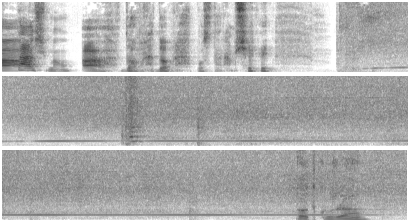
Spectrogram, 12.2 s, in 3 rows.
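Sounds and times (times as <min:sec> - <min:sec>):
speech: 0:00.0 - 0:03.8, 0:11.0 - 0:12.0
vacuum cleaner running: 0:03.4 - 0:12.1.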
